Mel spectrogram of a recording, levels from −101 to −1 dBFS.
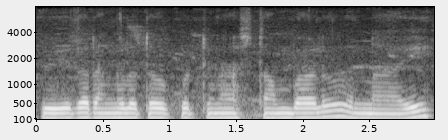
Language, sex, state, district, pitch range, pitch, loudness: Telugu, male, Andhra Pradesh, Sri Satya Sai, 120-125 Hz, 120 Hz, -15 LUFS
